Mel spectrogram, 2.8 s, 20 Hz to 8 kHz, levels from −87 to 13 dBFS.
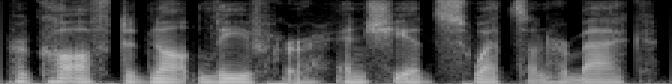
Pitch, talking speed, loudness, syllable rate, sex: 100 Hz, 280 wpm, -20 LUFS, 5.4 syllables/s, male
